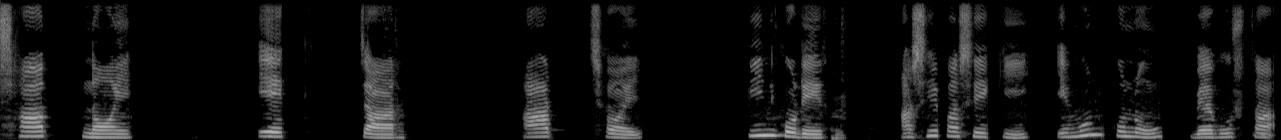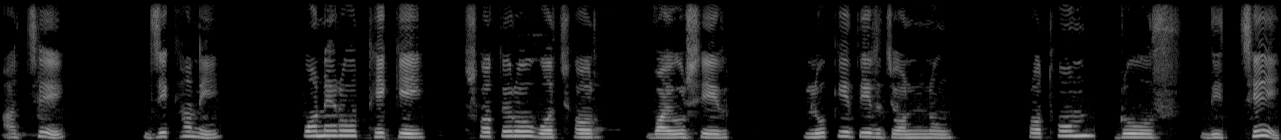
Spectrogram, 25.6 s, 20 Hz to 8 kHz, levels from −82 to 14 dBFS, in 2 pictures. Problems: none marked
